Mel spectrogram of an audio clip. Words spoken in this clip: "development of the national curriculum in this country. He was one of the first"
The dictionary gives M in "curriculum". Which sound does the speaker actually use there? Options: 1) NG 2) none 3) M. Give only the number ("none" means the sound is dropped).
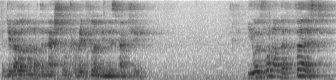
3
